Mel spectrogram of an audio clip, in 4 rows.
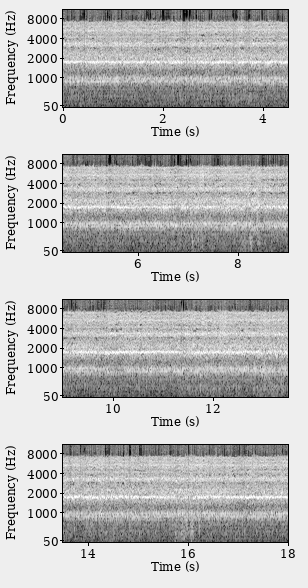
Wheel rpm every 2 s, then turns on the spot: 230, 230, 230, 230, 230, 230, 230, 230, 240.
none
